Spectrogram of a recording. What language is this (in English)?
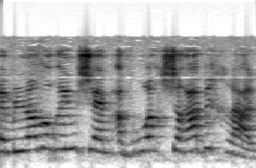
Hebrew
